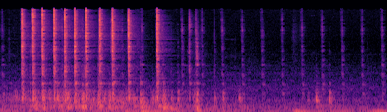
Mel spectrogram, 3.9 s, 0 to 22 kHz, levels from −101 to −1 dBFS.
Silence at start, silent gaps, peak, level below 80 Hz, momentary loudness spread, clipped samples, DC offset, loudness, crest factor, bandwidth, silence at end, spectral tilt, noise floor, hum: 0.15 s; none; -4 dBFS; -52 dBFS; 20 LU; under 0.1%; under 0.1%; -25 LUFS; 28 dB; 17 kHz; 0 s; -1 dB/octave; -56 dBFS; none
